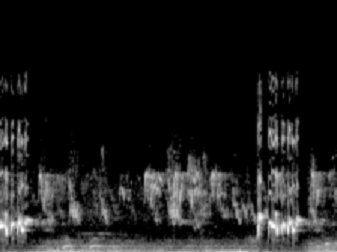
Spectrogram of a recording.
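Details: Bulbul singing nonstop: two bursts of fluttering, warbled notes, one at the start and another near three and a half seconds, over a steady wash of softer high twittering and a low background rumble.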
